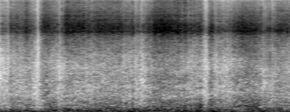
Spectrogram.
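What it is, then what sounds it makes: Stainless steel mesh sieve. Fingertips and nails scratch across the fine mesh of a round, empty stainless steel kitchen sieve with a steel rim, held upright in front of the mic. The result is a steady, bright, hissy rasp in uneven strokes, with brief dips between passes and only a faint low rumble underneath.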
